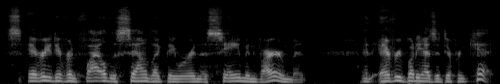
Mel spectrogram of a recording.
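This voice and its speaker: A man's voice: fairly high pitch, racing, a bit bright. A man speaking casually as a podcast guest, explaining audio production in chatty, meandering asides. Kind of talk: casual interview chat, giving practical advice.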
